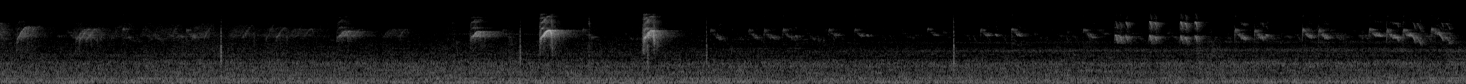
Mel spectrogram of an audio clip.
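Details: A warbling (Japanese) white-eye in late February, apparently excited after losing a fight with a paired male, gives thin, high, scratchy chirps in quick irregular bursts with sharper notes, over soft hiss.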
